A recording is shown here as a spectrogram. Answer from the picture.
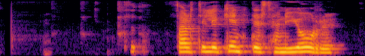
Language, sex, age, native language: Icelandic, male, 11, Icelandic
